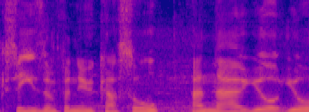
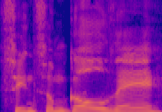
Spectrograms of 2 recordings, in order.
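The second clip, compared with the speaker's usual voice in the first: clumsy, bad attempted Geordie accent; 4 semitones higher than usual. Trying out geordie phrases from a list: attempted geordie accent. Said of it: "You sound like Brazil".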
